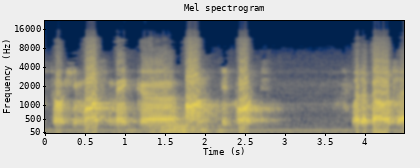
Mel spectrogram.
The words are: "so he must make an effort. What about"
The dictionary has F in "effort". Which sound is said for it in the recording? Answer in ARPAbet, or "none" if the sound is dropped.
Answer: P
